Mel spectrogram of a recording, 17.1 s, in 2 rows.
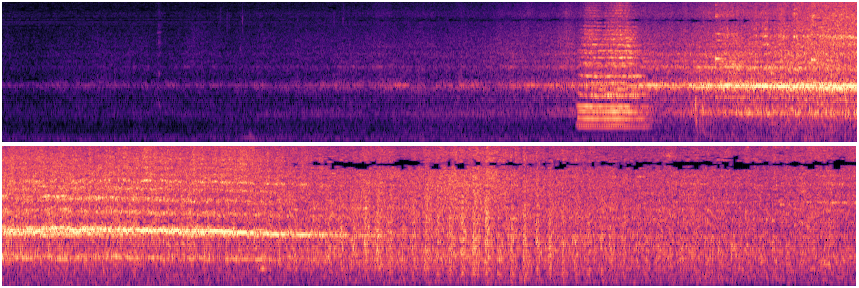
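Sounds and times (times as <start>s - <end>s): diesel locomotive engines: 0.0s - 17.0s
train wheels on rails: 0.0s - 17.0s
train horn blast: 5.7s - 9.6s.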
